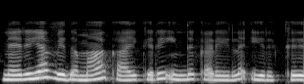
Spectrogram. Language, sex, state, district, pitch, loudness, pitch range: Tamil, female, Tamil Nadu, Nilgiris, 220 Hz, -14 LUFS, 210-235 Hz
